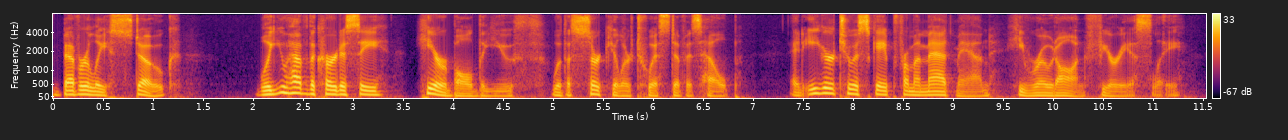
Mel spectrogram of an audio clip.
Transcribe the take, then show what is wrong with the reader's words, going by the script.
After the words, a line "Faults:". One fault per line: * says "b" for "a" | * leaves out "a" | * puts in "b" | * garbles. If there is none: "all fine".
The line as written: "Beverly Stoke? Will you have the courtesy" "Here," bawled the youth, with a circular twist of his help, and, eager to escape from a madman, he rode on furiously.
"Beverly Stoke? Will you have the courtesy" "Here," bawled the youth, with a circular twist of his help, and, eager to escape from a madman, he rode on furiously.
Faults:
all fine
